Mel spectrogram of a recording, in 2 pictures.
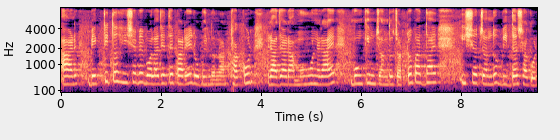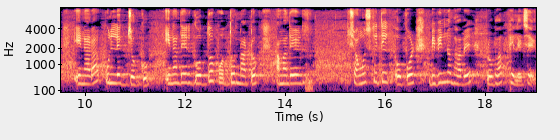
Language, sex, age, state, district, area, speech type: Bengali, female, 18-30, West Bengal, Kolkata, urban, spontaneous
